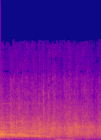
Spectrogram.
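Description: A crowd applauds the film Searching winning the Alfred P. Sloan Award at Sundance, a dense wash of clapping that stays loud and even for about two seconds, with a faint whistle-like tone early on and a brief low hum midway.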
